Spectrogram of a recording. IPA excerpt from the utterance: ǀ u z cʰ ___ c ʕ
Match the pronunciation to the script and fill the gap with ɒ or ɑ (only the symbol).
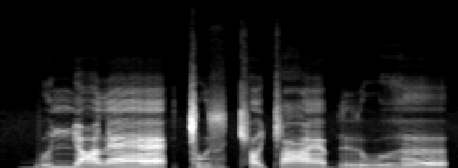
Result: ɒ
